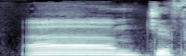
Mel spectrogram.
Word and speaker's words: GIF: debate on GIF versus GIF because the creator of the file type himself, after he won the award, was being toted off stage, and he's like, "It's pronounced GIF like the peanut butter."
